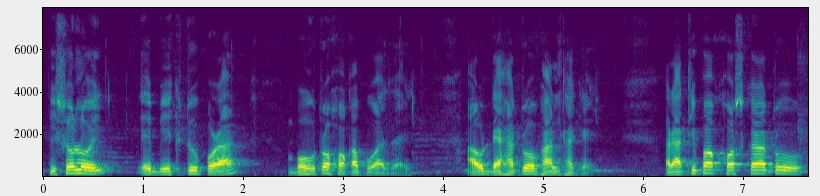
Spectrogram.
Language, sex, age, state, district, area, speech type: Assamese, male, 60+, Assam, Biswanath, rural, spontaneous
